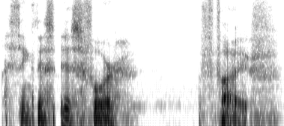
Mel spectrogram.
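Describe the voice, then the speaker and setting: A man provides live golf commentary at a very unhurried pace. His voice is low and creaky, with a hushed, hesitant manner, as if working things out aloud. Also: little pitch movement, no echo, poor audio.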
